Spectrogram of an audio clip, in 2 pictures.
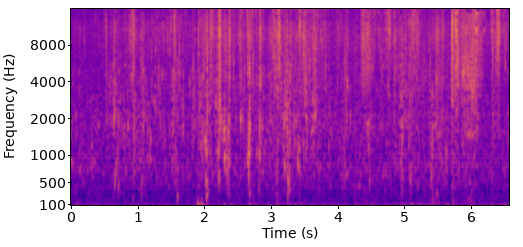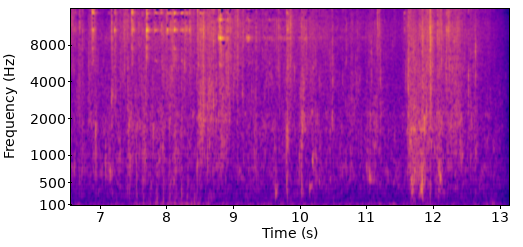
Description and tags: dog steps around in water
You hear dogs walking around in a small river.
Animal, Dog, feet, field-recording, foot, footstep, footsteps, forest, Lake, nature, river, Running, step, steps, walk, walking, Water, wood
